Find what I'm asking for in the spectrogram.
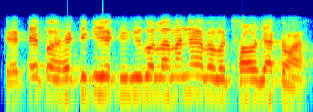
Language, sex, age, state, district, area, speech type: Odia, male, 60+, Odisha, Angul, rural, conversation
